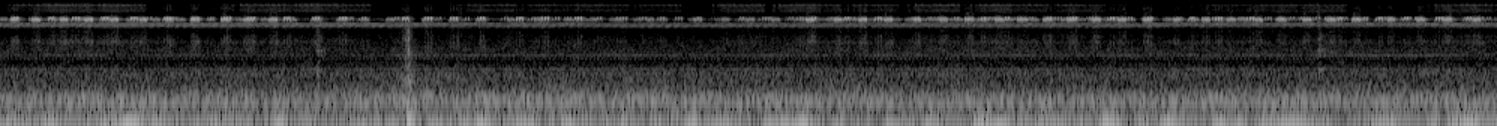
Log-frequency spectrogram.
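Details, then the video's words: Continuous high-pitched pulsing of grass insects, background sound for a study-with-me session, keeps a steady fast rhythm for twenty seconds; one short tap sounds early on, with a low hum beneath. "풀벌레 소리"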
